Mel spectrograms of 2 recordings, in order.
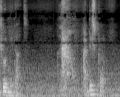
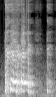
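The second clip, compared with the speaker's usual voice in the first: a loud, high burst of laughter; 12 dB louder than usual. Real, not acted. Narrator cracking up while retelling the standoff, loud laughter.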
